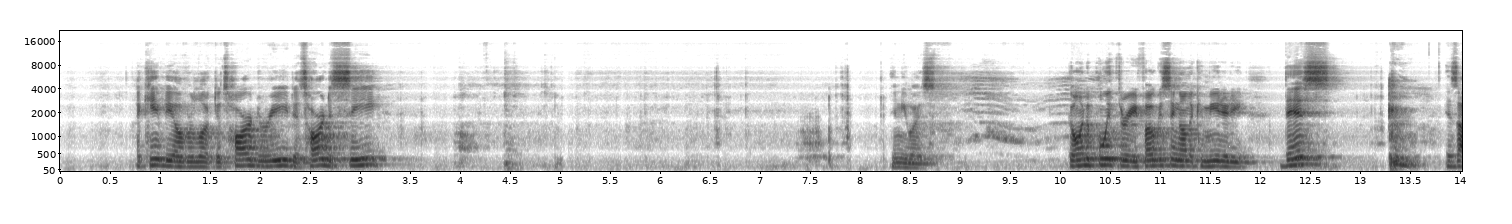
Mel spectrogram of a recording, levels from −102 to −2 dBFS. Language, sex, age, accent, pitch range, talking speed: English, male, 20-39, American, 145-190 Hz, 100 wpm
